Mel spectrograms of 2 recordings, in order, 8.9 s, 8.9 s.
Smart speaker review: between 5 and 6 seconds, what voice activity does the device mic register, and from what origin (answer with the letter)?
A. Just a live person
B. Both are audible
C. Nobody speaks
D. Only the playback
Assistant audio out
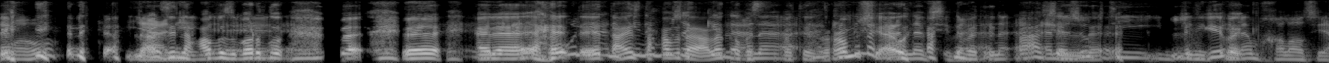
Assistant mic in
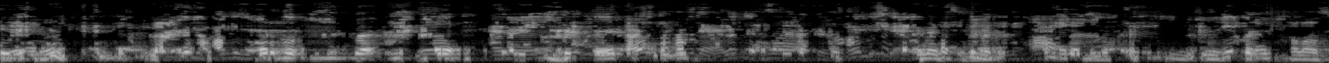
D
